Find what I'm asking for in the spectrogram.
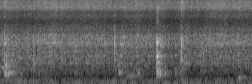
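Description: Prawns fry in a pan over medium heat for a bhuna curry while a spoon stirs them. A steady close sizzle carries a few sharp scraping clicks from the stirring, with no talk.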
